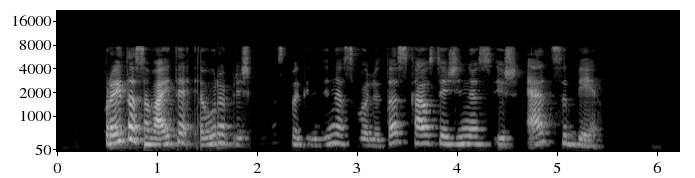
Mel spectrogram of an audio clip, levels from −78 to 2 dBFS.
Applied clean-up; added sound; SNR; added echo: none; none; none; none.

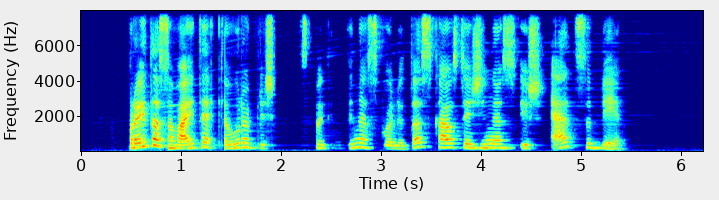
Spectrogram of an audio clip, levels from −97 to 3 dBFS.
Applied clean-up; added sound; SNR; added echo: neural mask model DeepFilterNet 3.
